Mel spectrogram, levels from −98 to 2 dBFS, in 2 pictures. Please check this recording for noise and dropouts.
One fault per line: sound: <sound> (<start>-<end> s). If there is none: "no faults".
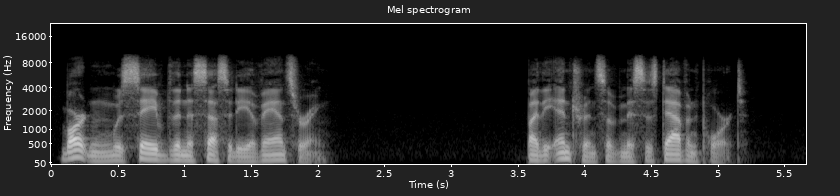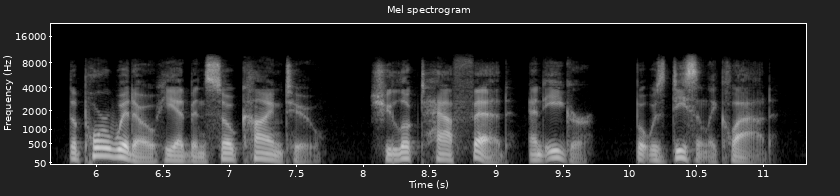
no faults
